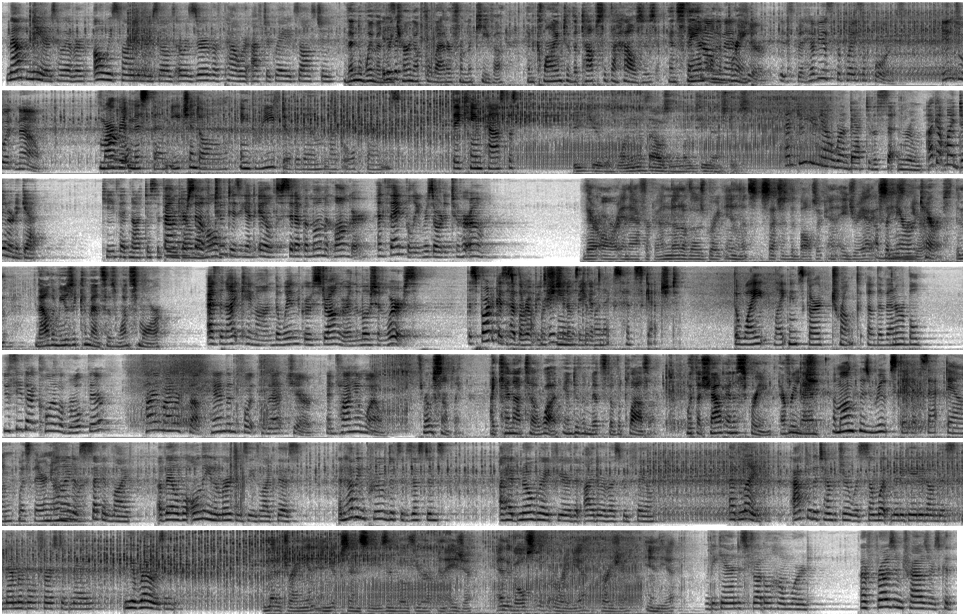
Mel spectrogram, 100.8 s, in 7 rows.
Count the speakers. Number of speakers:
8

